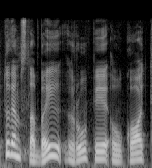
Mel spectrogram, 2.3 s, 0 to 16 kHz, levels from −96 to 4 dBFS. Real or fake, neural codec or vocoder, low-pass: real; none; 10.8 kHz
